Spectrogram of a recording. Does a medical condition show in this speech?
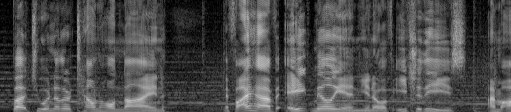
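No.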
